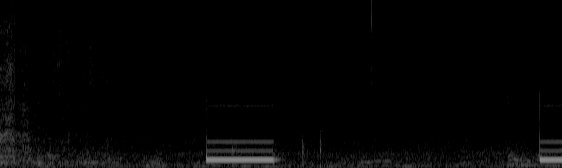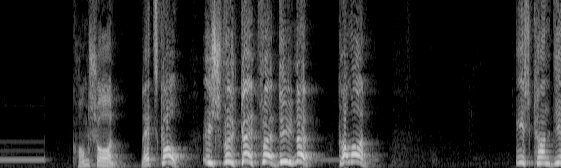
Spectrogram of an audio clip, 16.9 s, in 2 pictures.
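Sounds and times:
telephone ringback tone, unanswered: 0:03.1 - 0:04.2, 0:08.1 - 0:09.1
speech: 0:09.6 - 0:14.0, 0:16.2 - 0:16.8.

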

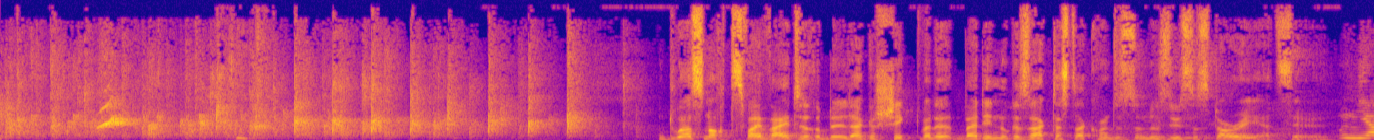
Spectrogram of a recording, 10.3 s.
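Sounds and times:
audience applause: 0:00.0 - 0:04.9
speech: 0:05.0 - 0:10.3.

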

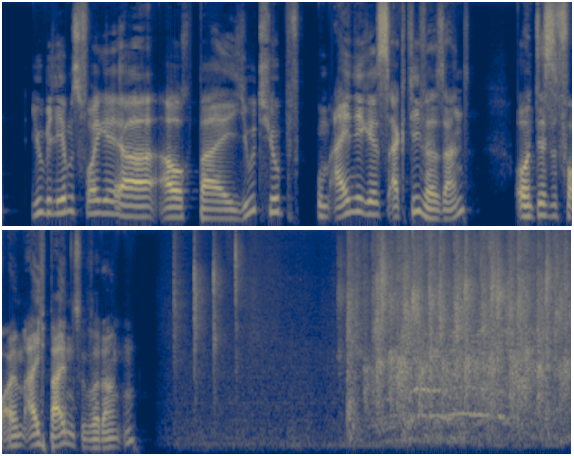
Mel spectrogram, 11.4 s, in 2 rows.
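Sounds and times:
speech: 0:00.3 - 0:07.1
spontaneous applause: 0:09.0 - 0:11.3.

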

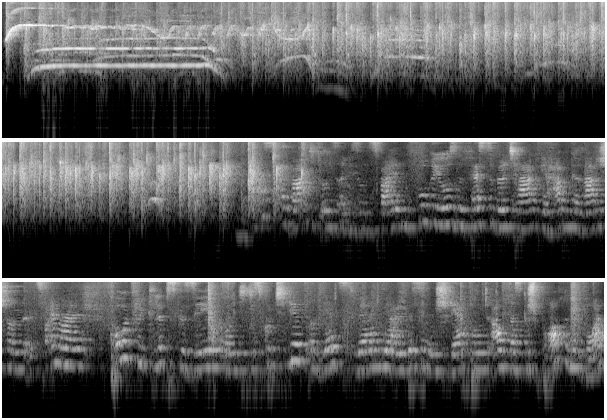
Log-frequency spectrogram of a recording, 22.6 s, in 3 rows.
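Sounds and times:
audience applause: 0:00.0 - 0:11.1
speech: 0:13.7 - 0:22.6.

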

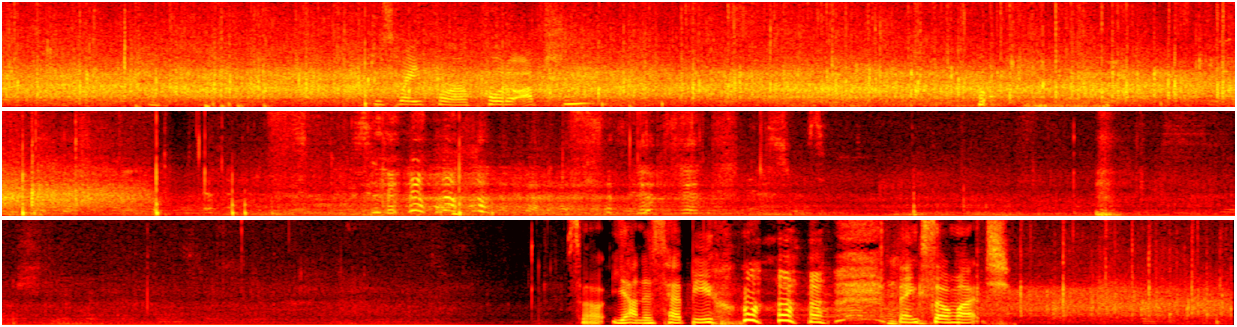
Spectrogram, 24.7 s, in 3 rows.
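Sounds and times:
audience applause: 0:00.0 - 0:09.4, 0:21.6 - 0:24.6
laughter: 0:00.4 - 0:01.8, 0:05.1 - 0:09.3, 0:10.0 - 0:13.3, 0:21.2 - 0:23.2
speech: 0:02.6 - 0:04.2, 0:20.6 - 0:23.3.

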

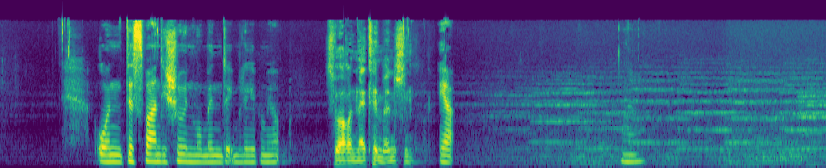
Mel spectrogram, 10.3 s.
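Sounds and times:
continuous low traffic rumble: 0:01.1 - 0:10.3
speech: 0:01.2 - 0:05.8, 0:07.8 - 0:08.1
emergency vehicle sirens wailing: 0:04.2 - 0:10.3.

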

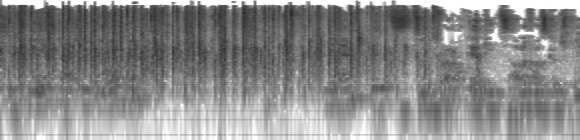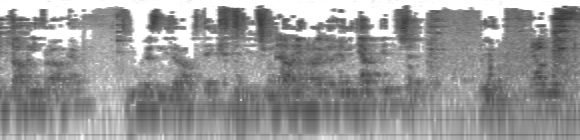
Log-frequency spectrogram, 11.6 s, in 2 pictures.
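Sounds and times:
audience applause: 0:00.0 - 0:04.5
speech: 0:04.2 - 0:11.5.

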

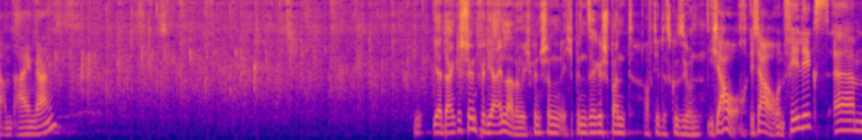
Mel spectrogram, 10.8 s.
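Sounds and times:
speech: 0:00.0 - 0:00.9, 0:05.2 - 0:10.7
audience applause welcoming a guest to a discussion event: 0:00.3 - 0:06.4.

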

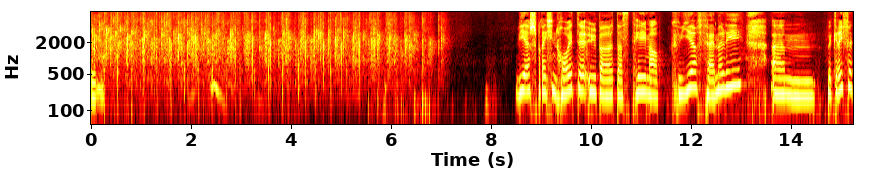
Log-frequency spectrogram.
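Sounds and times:
speech: 0:00.0 - 0:00.5, 0:08.6 - 0:15.2
audience applause: 0:00.0 - 0:07.2.

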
